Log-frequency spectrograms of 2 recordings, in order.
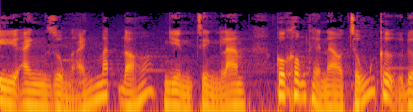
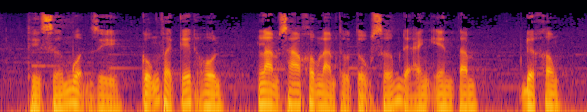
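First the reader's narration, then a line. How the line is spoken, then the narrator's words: Tender, gentle voice. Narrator (Vietnamese): Lôi Lạc Thiên nói với giọng dịu dàng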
